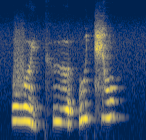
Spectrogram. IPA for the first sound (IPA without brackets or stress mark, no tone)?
v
